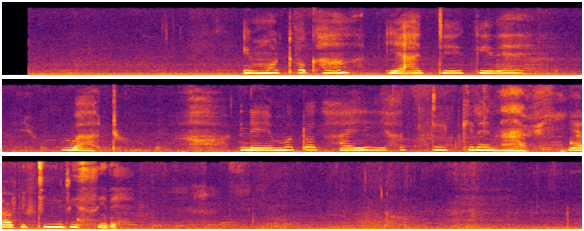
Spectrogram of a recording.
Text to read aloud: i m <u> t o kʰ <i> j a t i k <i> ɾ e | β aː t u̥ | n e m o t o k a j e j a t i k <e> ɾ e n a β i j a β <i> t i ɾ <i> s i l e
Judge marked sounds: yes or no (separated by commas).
no, no, yes, no, yes, yes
